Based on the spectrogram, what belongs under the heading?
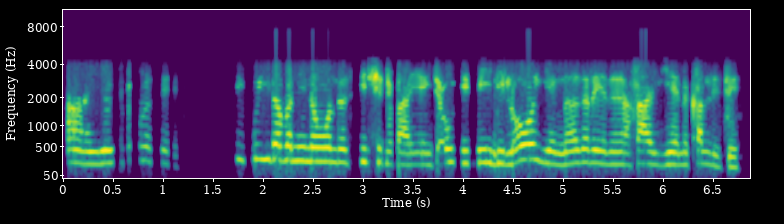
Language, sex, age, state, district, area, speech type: Manipuri, female, 60+, Manipur, Imphal East, rural, conversation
